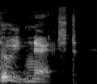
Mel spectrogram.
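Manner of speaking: play-acted, growled, fed-up, frustrated voice. Retelling how the frustrated man at the tower turned around: retelling a growl. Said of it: "He turned around and growled".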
